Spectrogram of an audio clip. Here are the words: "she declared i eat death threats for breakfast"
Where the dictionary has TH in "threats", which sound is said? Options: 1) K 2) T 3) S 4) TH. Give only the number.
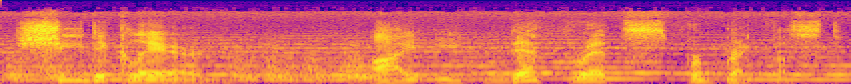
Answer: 4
